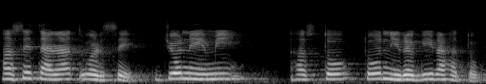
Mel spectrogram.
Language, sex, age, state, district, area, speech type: Marathi, female, 30-45, Maharashtra, Gondia, rural, spontaneous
